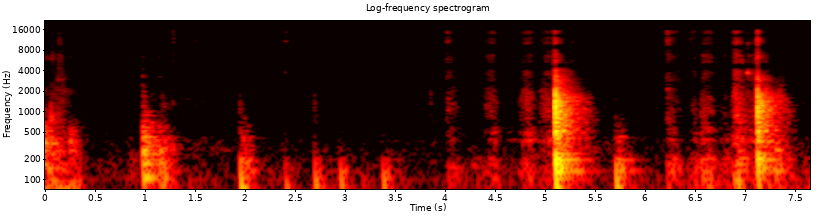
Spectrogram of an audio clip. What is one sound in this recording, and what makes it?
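A knife cuts through a tomato and taps on a wooden board.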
